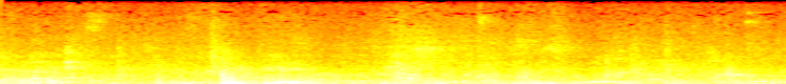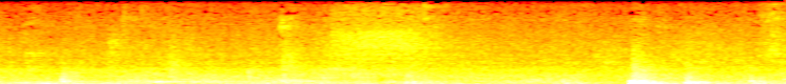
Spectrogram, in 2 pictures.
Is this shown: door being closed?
yes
